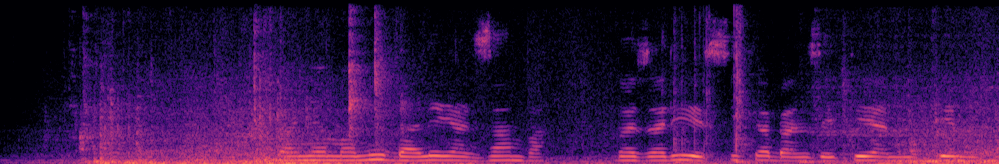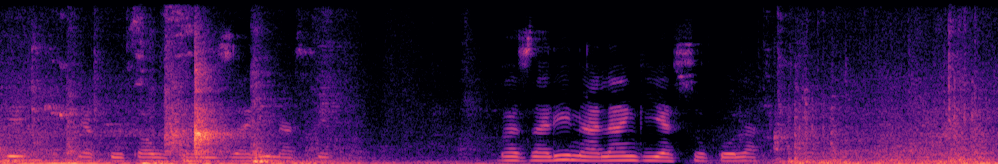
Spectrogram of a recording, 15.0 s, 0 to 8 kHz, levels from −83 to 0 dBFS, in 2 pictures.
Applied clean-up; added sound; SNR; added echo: none; Sliding door; -2 dB; none.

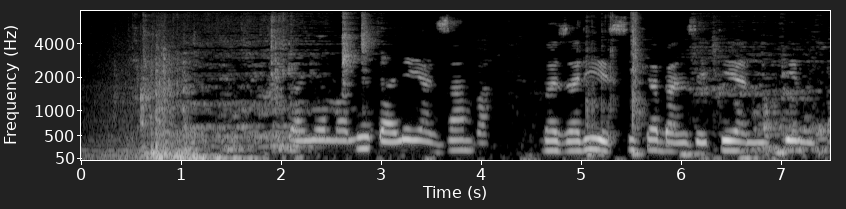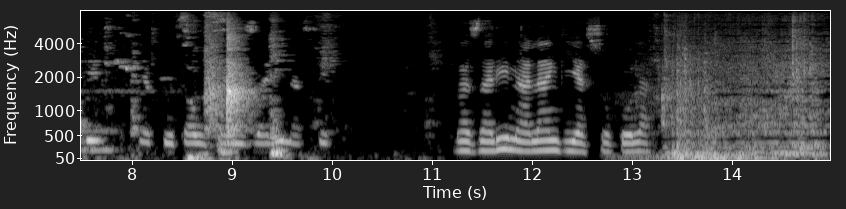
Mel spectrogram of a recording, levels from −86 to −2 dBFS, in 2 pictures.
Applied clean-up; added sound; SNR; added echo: classical method Wiener filter.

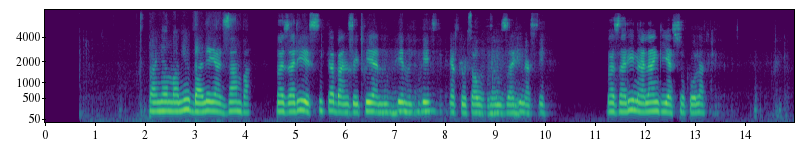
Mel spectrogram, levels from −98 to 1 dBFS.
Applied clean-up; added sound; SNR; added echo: neural mask model DeepFilterNet 3.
